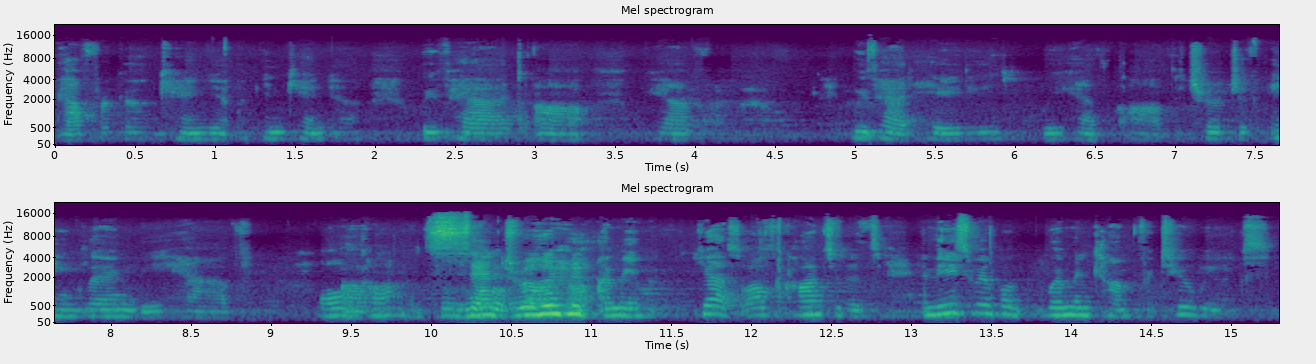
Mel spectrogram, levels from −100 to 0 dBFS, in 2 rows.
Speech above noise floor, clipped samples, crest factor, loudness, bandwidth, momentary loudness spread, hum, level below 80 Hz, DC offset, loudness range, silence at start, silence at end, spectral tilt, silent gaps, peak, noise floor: 26 dB; under 0.1%; 26 dB; -33 LUFS; 15.5 kHz; 22 LU; none; under -90 dBFS; under 0.1%; 18 LU; 0 s; 0.05 s; -2 dB/octave; none; -10 dBFS; -62 dBFS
